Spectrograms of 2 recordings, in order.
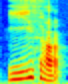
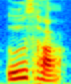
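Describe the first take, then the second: First: The first syllable has a plain 'ee' vowel. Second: The first syllable has the diphthong 'ui'. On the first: The speaker calls it wrong. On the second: The speaker calls it right.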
